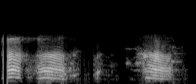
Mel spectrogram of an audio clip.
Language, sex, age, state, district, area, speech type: Odia, male, 60+, Odisha, Gajapati, rural, conversation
